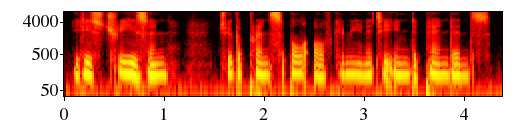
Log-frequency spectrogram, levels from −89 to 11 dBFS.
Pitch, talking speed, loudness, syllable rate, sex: 140 Hz, 125 wpm, -22 LUFS, 5.3 syllables/s, female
